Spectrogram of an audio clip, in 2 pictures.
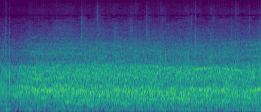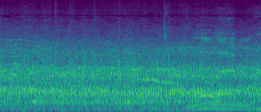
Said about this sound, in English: Booing going on here, but I really don't think they know what's happening. They don't understand that this is working for the Australians in the next round.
